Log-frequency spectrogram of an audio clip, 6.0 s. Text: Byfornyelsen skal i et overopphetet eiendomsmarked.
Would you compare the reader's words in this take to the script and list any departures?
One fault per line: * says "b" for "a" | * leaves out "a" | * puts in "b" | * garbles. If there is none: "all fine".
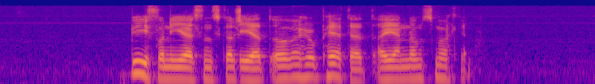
all fine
